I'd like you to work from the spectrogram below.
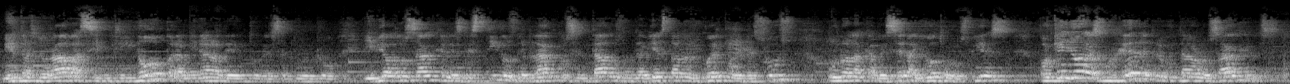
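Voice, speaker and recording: In an echoey church hall, a male preacher delivers a forceful sermon, calling his listeners brothers. His voice is fairly high and warm, his delivery brisk, and the mic sits at a distance with soft music audible behind him.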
